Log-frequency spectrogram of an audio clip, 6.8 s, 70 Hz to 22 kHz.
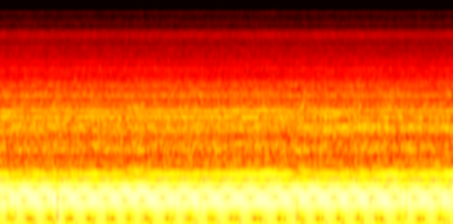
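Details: Craftsman 5000-watt generator after a cold start outdoors, at full governed speed with only an LED bulb plugged in, so no load: a steady, deep, even drone without surging or misses. Smooth, normal no-load running.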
